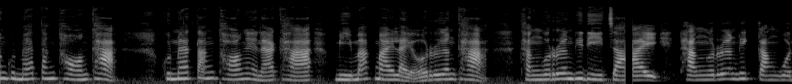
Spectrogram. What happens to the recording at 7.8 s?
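At 7.8 s the speech sounds duller and boxy, with nothing above 7.6 kHz and a faint new background noise well below the voice, while loudness stays about the same. This began at 6.25 s, after a silent gap of 80 ms, and lasts to the end of the clip. The likely cause is an input switched to a poorer device, a different microphone or headset path with its own narrower band and its own noise.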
